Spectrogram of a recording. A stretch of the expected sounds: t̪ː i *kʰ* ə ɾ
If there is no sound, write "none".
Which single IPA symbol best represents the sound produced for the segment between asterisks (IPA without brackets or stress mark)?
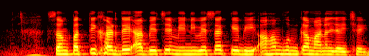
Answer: kʰ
